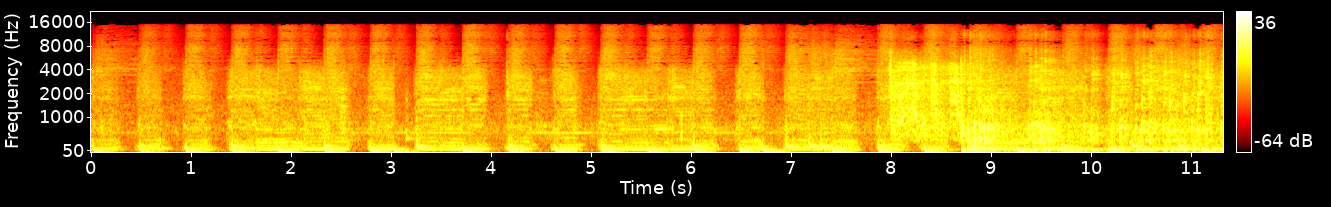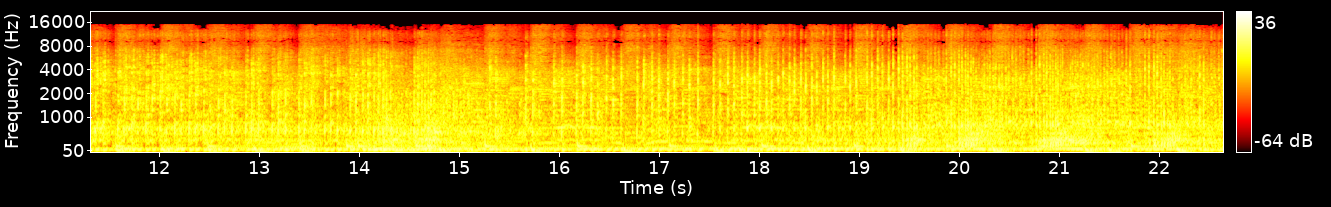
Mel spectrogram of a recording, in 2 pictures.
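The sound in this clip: A motorcycle engine starts for a test ride, with several sputtering, uneven bursts before it catches. It then settles into a loud, steady running roar.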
